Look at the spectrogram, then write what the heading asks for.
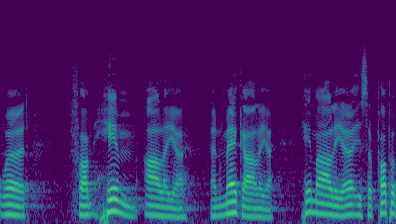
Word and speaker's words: Himalaya: Himalaya is the proper pronunciation of what we call the Himalaya.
